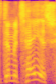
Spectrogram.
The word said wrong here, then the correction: DeMatteis: who was, or Dematis, that's how his name's pronounced.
